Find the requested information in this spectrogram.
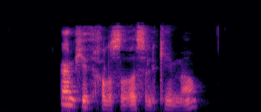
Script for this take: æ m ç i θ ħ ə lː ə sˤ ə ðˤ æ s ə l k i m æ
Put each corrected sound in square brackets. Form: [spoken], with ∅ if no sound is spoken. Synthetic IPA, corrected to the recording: æ m ç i θ [χ] ə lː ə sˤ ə ðˤ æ s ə l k i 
